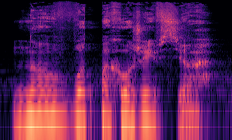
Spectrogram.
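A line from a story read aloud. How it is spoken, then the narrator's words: Hoarse rasp. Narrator (Russian): прохрипел Пит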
